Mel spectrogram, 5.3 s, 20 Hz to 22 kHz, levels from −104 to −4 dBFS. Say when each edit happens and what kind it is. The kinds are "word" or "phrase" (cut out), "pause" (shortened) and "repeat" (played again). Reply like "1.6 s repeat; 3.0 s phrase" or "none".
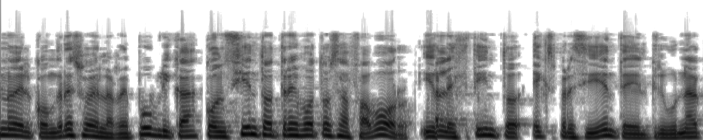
3.3 s word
